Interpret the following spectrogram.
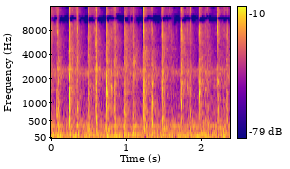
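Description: Tarot cards handled by hand: a quick, irregular run of light clicks as the cards are worked through.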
